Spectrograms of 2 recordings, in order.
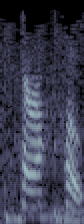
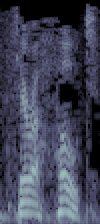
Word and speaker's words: Terre Haute: The town's name is pronounced Terre Haute. – Terre Haute. – Yes, as like, in haute couture or haute cuisine.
